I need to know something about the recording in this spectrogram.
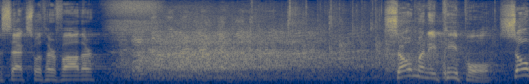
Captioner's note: laughter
